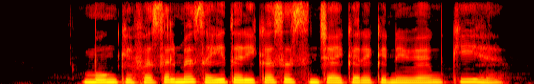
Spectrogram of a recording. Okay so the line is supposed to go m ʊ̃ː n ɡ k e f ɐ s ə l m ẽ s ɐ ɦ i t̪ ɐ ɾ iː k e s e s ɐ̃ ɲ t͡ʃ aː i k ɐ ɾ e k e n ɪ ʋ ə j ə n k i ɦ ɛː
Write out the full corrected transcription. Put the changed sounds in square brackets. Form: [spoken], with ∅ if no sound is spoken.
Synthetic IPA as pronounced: m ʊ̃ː [ŋ] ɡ k e f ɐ s ə l m ẽ s ɐ ɦ i t̪ ɐ ɾ iː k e s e s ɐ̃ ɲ t͡ʃ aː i k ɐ ɾ e k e n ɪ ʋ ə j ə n k i ɦ ɛː

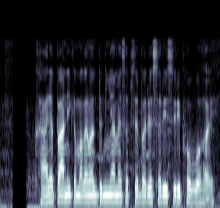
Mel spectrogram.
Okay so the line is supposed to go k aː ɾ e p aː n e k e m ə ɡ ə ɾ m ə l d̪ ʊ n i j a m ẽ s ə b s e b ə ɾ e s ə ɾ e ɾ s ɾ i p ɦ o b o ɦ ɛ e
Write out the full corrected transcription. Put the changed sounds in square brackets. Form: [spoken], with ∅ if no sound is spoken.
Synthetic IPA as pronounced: [kʰ] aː ɾ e p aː n [i] k e m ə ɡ ə ɾ m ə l d̪ ʊ n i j a m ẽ s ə b s e b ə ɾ e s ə ɾ [i] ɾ s ɾ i p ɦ o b o ɦ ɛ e

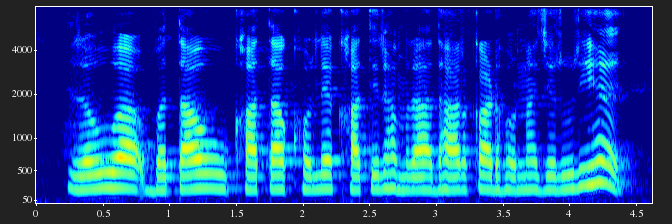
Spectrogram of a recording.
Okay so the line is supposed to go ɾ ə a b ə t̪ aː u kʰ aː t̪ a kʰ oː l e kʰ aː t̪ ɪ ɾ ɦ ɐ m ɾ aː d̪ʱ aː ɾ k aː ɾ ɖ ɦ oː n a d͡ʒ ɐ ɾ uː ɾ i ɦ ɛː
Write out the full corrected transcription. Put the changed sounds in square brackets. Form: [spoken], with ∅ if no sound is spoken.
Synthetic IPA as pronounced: ɾ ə a b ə t̪ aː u kʰ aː t̪ a kʰ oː l e kʰ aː t̪ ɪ ɾ ɦ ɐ m ɾ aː d̪ʱ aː ɾ k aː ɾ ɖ ɦ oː n a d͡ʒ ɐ ɾ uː ɾ i ɦ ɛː

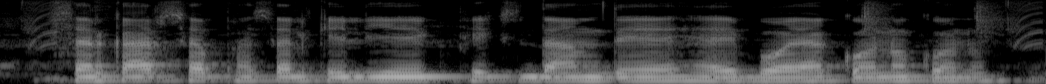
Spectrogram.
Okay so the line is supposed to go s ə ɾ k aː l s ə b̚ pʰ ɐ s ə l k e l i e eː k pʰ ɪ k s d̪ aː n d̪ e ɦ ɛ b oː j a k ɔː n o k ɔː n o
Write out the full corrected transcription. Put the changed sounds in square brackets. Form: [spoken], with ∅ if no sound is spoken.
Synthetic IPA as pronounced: s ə ɾ k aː [ɾ] s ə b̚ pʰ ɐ s ə l k e l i e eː k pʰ ɪ k s d̪ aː [m] d̪ e ɦ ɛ b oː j a k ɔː n o k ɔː n o

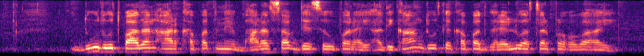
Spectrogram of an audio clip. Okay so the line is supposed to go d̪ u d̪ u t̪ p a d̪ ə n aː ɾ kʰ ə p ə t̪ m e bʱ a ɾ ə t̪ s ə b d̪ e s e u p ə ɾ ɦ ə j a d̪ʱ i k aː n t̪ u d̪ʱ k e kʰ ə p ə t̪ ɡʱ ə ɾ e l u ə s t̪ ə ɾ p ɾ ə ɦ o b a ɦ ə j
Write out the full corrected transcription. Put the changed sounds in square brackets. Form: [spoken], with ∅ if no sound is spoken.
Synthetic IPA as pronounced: d̪ u d̪ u t̪ p a d̪ ə n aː ɾ kʰ ə p ə t̪ m e bʱ a ɾ ə t̪ s ə b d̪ e s e u p ə ɾ ɦ ə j [ə] d̪ʱ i k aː n [d̪] u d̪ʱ k e kʰ ə p ə t̪ ɡʱ ə ɾ e l u ə s t̪ ə ɾ p ɾ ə ɦ o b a ɦ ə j

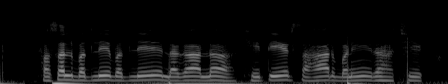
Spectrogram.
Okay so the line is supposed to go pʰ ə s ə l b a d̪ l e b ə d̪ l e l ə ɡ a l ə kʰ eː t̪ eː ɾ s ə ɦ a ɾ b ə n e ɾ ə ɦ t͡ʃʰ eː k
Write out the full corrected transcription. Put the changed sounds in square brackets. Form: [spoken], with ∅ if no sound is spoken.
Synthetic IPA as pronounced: pʰ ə s ə l b [ə] d̪ l e b ə d̪ l e l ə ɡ a l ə kʰ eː t̪ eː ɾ s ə ɦ a ɾ b ə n e ɾ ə ɦ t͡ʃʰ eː k

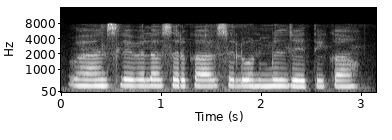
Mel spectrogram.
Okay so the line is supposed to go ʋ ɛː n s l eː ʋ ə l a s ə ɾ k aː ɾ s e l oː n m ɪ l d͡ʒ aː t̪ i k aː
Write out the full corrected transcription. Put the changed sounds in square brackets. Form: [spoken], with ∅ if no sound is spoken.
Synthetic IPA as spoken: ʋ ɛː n s l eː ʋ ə l a s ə ɾ k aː ɾ s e l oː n m ɪ l d͡ʒ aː t̪ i k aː

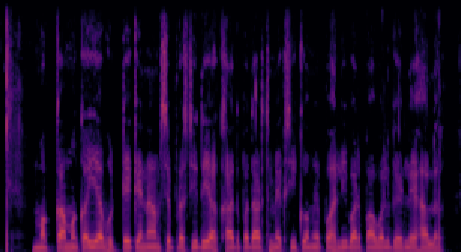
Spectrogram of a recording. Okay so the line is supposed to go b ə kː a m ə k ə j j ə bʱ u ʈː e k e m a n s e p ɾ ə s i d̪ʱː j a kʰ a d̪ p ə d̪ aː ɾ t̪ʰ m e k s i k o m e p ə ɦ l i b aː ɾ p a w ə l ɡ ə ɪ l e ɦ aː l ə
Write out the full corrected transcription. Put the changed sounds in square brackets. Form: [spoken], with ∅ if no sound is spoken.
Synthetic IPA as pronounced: [m] ə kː a m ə k ə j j [a] bʱ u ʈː e k e [n] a [m] s e p ɾ ə s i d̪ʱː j a kʰ a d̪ p ə d̪ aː ɾ t̪ʰ m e k s i k o m e p ə ɦ l i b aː ɾ p a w ə l ɡ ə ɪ l e ɦ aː l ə

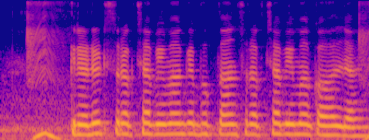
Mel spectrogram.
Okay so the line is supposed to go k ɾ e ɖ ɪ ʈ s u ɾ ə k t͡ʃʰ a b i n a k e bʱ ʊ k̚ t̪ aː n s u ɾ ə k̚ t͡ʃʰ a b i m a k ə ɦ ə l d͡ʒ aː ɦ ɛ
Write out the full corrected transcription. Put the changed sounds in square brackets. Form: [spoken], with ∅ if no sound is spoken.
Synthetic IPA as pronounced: k ɾ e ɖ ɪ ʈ s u ɾ ə k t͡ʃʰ a b i [m] a k e bʱ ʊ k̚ t̪ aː n s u ɾ ə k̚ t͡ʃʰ a b i m a k ə ɦ ə l d͡ʒ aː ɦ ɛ

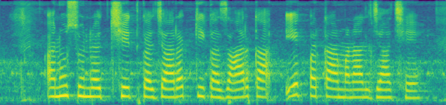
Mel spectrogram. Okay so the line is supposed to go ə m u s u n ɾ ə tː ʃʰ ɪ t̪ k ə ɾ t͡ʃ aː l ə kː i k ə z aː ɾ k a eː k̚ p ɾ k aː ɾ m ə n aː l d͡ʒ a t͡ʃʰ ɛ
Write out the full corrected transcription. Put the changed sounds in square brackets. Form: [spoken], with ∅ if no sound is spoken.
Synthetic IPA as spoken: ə [n] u s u n ɾ ə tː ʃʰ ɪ t̪ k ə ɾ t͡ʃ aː [ɾ] ə kː i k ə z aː ɾ k a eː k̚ p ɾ k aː ɾ m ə n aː l d͡ʒ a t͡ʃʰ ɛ

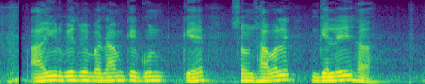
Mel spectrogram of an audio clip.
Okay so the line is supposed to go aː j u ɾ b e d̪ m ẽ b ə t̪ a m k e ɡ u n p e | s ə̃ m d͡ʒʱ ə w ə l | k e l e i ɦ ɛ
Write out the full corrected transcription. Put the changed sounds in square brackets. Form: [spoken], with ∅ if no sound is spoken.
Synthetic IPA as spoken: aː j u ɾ b e d̪ m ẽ b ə [d̪] a m k e ɡ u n [k] e | s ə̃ m d͡ʒʱ [a] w ə l | [ɡ] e l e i ɦ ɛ

